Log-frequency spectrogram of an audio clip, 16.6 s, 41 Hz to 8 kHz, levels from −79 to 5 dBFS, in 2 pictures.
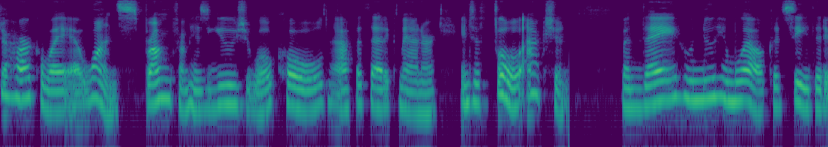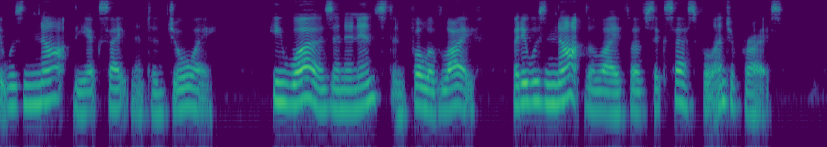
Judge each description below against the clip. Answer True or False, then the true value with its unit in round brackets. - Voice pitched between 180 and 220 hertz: True (185 Hz)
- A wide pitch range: False (4.4 semitones)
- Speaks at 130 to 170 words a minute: True (165 wpm)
